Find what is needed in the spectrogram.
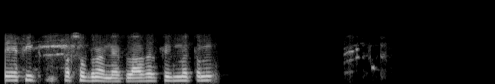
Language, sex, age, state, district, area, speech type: Dogri, male, 18-30, Jammu and Kashmir, Samba, rural, conversation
